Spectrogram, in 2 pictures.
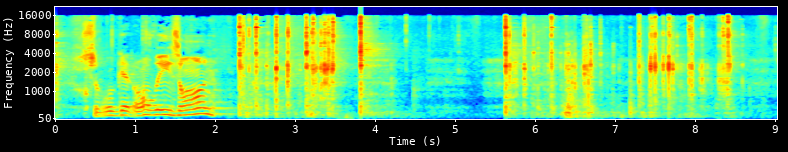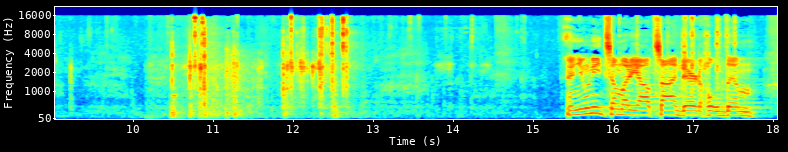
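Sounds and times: metal washers and nuts clinking: 2.2s - 4.3s, 10.4s - 13.0s.

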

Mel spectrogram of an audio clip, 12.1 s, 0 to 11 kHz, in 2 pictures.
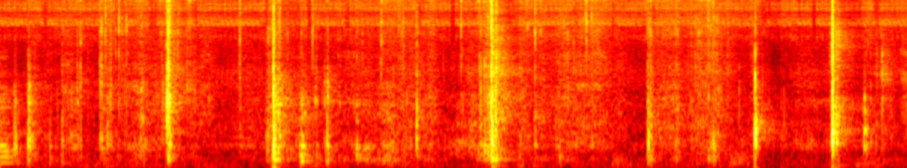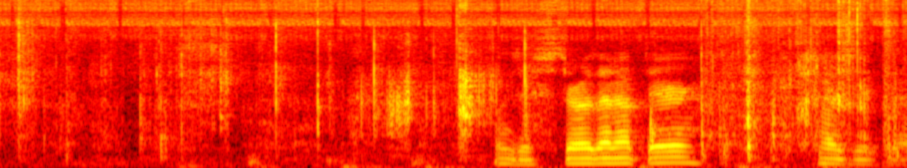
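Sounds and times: cardboard box being opened: 10.7s - 12.0s.

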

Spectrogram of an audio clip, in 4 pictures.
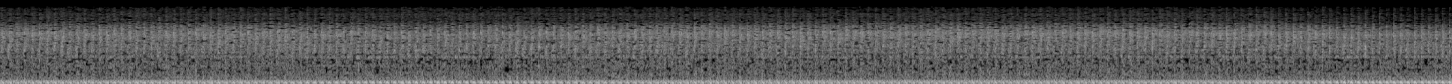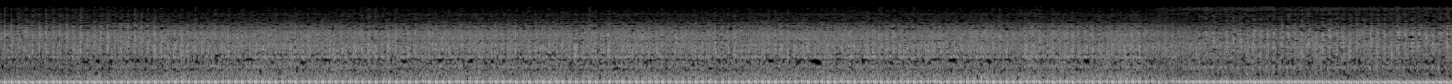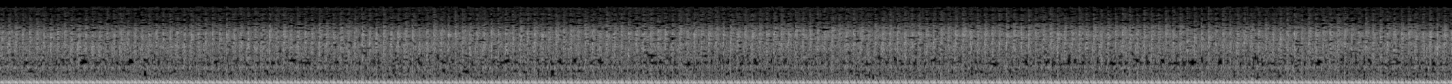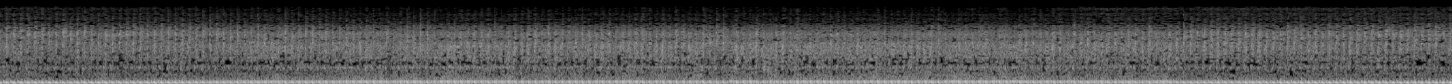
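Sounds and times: band saw cutting log: 21.7s - 52.4s.

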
